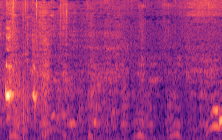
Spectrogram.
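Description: Male dogs out on a desert trail give soft whimpers and whines, several brief, broken cries in a row with short pauses between them, heard fairly close and not too loud.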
